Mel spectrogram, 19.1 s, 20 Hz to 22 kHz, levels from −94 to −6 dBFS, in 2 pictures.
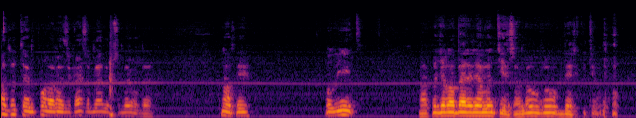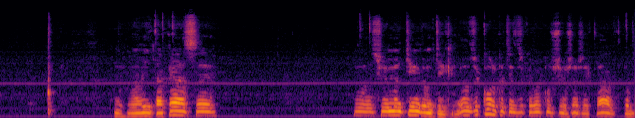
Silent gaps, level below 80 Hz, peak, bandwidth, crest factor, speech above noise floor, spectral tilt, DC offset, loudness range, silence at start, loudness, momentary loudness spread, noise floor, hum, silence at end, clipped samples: none; -66 dBFS; -14 dBFS; 13.5 kHz; 20 dB; 32 dB; -6.5 dB/octave; under 0.1%; 10 LU; 0.05 s; -34 LUFS; 17 LU; -65 dBFS; none; 0 s; under 0.1%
